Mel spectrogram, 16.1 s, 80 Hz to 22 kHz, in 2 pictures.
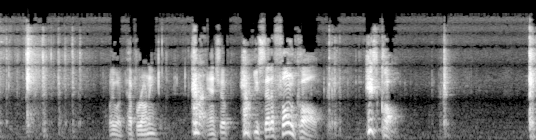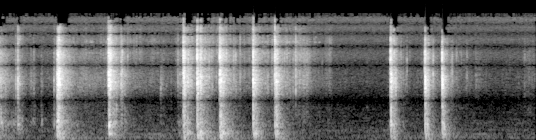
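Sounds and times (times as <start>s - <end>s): sharp knocks: 10.8s - 12.5s, 13.9s - 15.0s.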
